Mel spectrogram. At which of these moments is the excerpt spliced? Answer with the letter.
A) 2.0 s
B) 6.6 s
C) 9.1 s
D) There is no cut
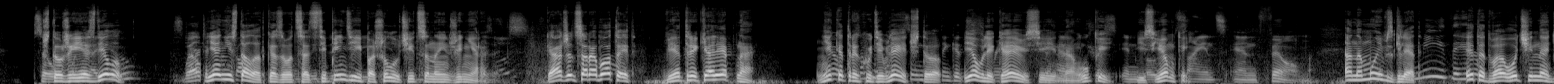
A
